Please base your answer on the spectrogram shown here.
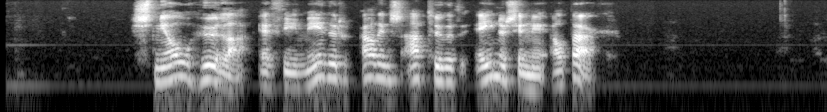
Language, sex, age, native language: Icelandic, male, 20-29, Icelandic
